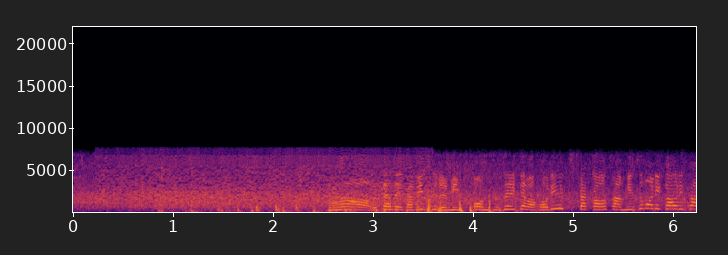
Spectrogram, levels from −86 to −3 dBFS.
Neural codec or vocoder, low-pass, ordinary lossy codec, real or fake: none; 7.2 kHz; Opus, 16 kbps; real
